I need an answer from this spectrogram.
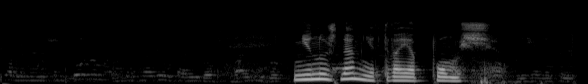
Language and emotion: Russian, sad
